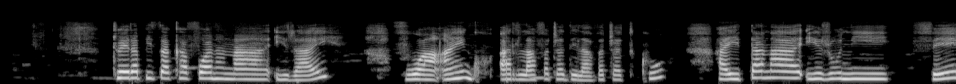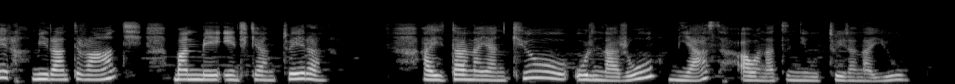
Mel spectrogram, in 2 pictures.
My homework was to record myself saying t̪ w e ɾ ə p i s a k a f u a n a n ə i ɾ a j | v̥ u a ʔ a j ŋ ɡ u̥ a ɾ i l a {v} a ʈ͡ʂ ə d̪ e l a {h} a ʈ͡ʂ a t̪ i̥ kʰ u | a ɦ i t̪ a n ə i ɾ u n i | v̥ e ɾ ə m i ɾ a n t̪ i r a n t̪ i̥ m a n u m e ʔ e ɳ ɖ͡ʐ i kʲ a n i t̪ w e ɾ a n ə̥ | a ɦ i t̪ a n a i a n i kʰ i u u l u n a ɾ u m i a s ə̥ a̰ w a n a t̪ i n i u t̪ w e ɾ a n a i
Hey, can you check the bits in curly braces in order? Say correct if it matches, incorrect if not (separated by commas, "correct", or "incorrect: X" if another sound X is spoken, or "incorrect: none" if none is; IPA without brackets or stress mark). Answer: incorrect: f, incorrect: f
